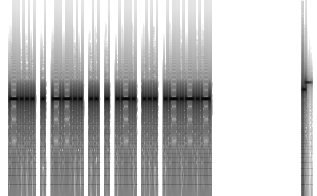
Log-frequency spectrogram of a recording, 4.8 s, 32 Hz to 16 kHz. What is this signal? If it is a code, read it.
Morse code, heard as a keyed tone, about 30 wpm, 700 Hz. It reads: BEZIERS.
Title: Pangram Challenge v2 - 30wpm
